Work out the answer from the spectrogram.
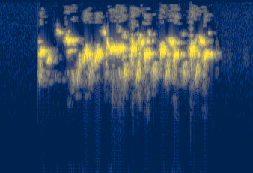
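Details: Tutor song of a European goldfinch for teaching chicks and hybrids, heard against a silent background. Lively, tinkling twitters mix higher and lower notes in rapid, uneven bursts lasting about two and a half seconds.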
